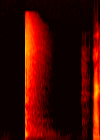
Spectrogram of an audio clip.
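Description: A single sampled snare drum hit from Logic Pro X's Drum Kit Designer, the "SoCal" snare, played as a preview note when the kit piece is selected. It is one sharp crack about half a second in that rings down over roughly half a second.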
